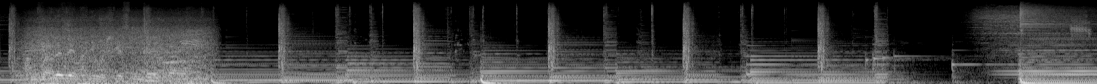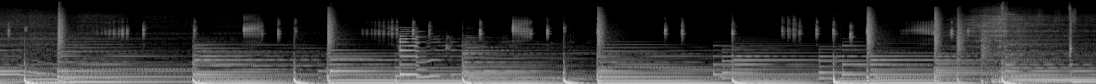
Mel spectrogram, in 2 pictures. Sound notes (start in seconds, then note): 1.4 heart pounding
